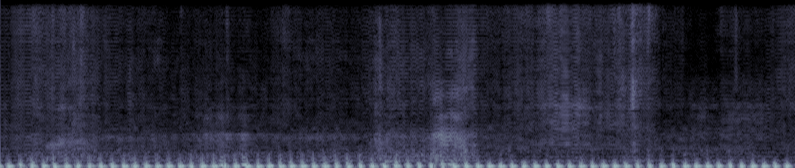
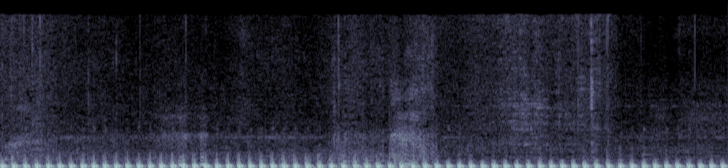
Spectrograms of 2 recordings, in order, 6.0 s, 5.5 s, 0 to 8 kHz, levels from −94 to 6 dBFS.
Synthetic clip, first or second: first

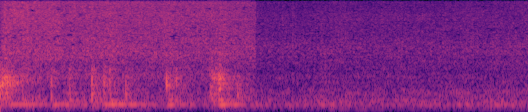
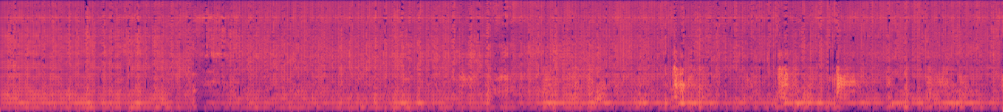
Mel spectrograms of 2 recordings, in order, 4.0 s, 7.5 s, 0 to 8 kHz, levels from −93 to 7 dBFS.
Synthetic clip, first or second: second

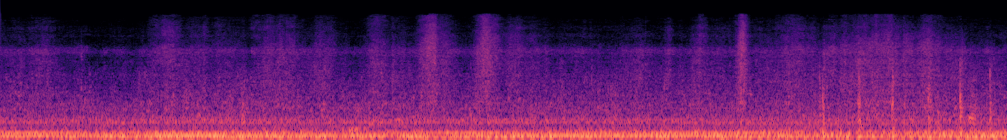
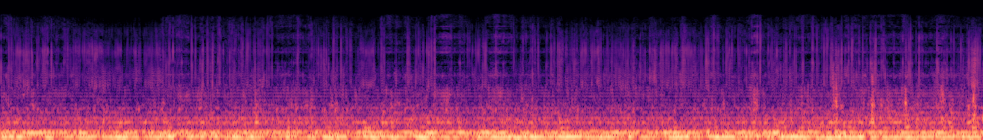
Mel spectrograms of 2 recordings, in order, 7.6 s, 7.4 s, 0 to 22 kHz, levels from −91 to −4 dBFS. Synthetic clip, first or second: second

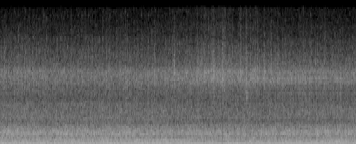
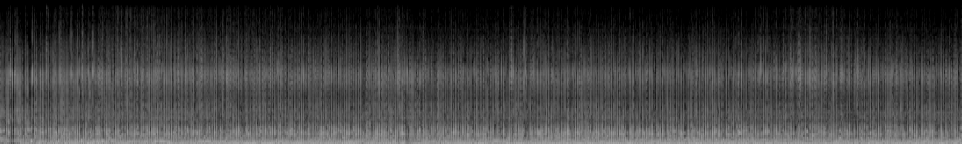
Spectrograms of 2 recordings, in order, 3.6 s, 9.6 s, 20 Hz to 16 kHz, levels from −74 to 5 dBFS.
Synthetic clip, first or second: second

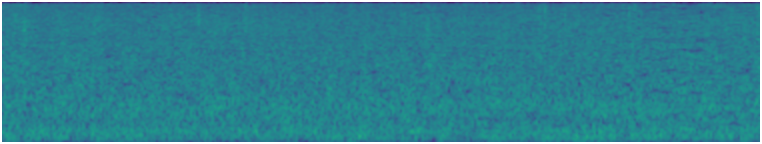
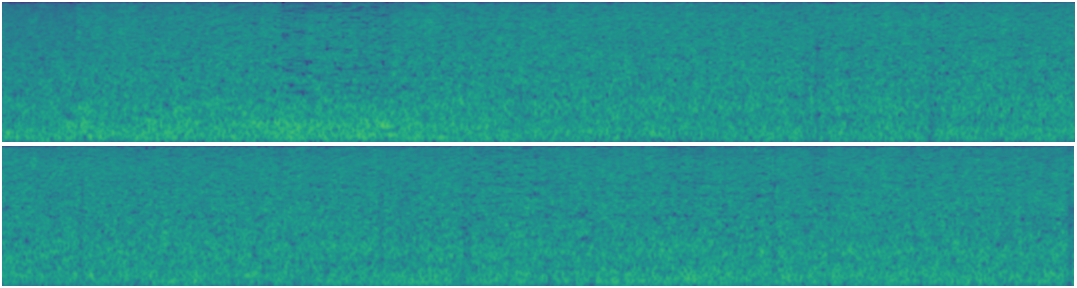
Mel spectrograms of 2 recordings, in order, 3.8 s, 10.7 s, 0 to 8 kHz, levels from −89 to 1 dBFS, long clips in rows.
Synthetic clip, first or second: first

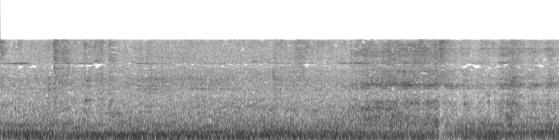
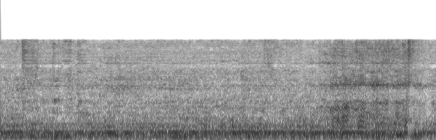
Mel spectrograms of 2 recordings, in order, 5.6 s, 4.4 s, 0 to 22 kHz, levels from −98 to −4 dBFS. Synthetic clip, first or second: second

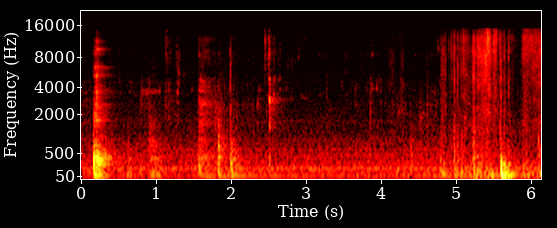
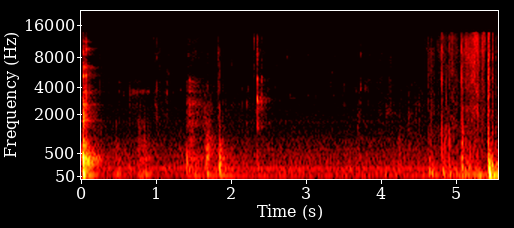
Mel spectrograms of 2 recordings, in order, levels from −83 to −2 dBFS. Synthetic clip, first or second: second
